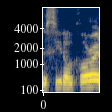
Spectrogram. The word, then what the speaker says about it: acetyl chloride: chloride right you use this is called acetylchloride or acetyl chloride depending on who you are how you pronounce it so acetylchloride yes and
